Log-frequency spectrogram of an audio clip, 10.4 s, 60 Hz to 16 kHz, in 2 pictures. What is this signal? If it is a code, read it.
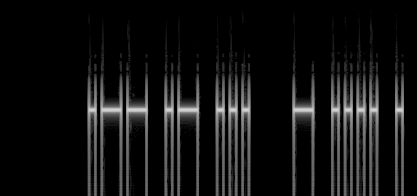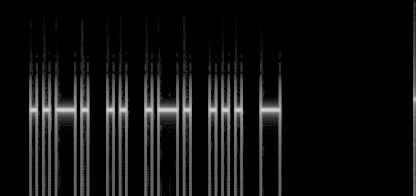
Morse code, heard as a keyed tone, about 15 wpm, 700 Hz. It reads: WAS THE FIRST
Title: Sets of 3 Words 15wpm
